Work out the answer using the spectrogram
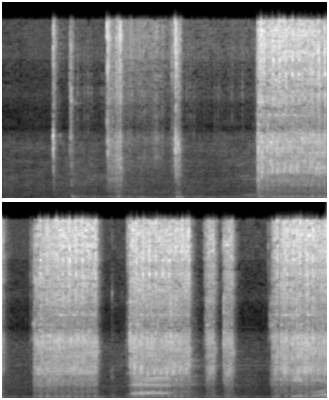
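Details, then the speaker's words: IBM Selectric typewriter after cleaning and oiling its stiff, sticky keyboard: quick bursts of crisp, even keystrikes over a steady motor hum, with no more doubled strikes; the keyboard now types cleanly. "this keyboard is really sticky, but it's feeling really good now. No more doubling, striking."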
